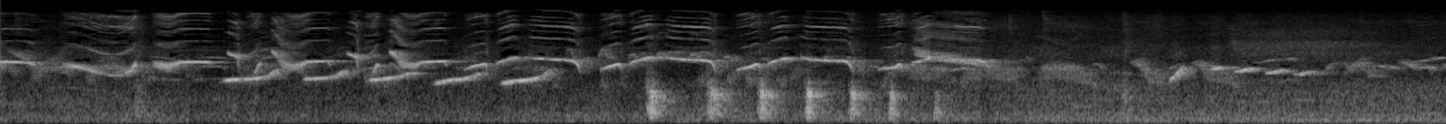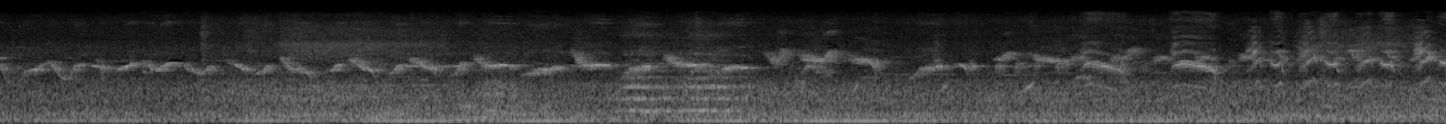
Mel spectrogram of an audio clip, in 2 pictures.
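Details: Caged Chinese hwamei, large-bodied with yellow legs and bill, singing while flicking its tail: loud, fast run of varied whistled slurs and trills, with a burst of sharp clicking notes midway and softer warbling after.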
